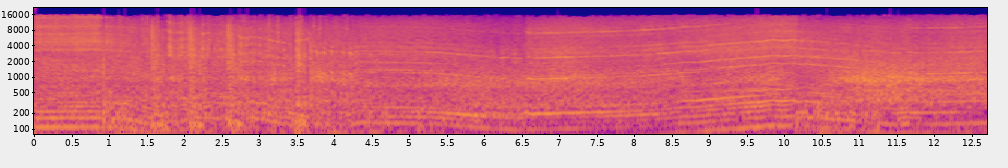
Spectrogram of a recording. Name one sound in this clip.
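A racing car engine roars, its pitch rising and falling as it speeds up and slows down.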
